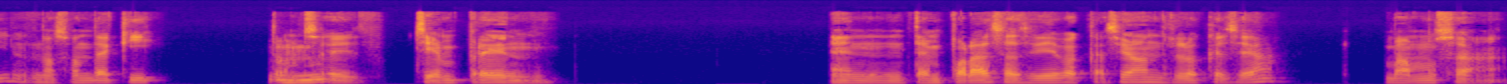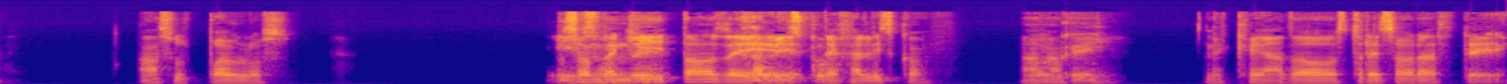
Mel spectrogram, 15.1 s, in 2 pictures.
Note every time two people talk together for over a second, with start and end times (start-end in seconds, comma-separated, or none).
10.3-11.9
